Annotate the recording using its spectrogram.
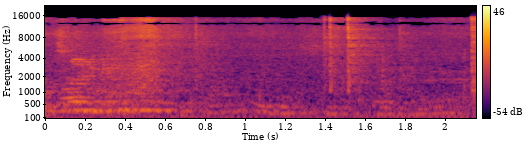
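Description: A small child's voice talking briefly, followed by a couple of light clicks about a second and a half in.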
